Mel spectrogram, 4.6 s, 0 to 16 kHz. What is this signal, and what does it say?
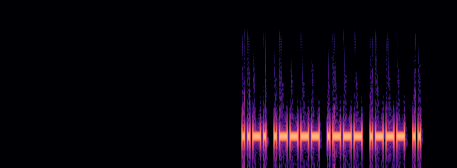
Morse code, heard as a keyed tone, about 46 wpm, 700 Hz. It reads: F1JJI
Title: DXCC-100 Call Signs - 5 Characters - Repeated 3x - 45wpm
